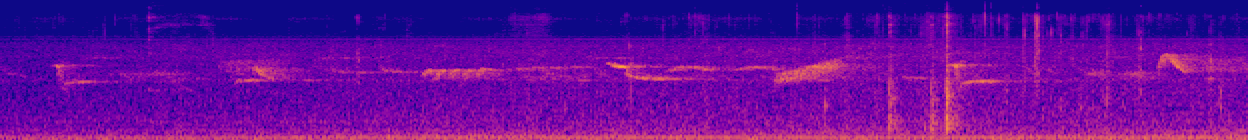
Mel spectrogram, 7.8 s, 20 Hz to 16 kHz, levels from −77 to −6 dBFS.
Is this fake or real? fake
